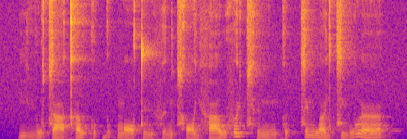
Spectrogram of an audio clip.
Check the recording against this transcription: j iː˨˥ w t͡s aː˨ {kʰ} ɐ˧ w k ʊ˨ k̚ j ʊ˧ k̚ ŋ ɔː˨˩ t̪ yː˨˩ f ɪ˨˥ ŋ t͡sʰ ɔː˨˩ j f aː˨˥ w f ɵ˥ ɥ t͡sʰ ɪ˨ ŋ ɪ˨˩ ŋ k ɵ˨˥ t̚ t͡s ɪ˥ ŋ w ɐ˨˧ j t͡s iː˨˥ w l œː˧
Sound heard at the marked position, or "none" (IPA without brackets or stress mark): kʰ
